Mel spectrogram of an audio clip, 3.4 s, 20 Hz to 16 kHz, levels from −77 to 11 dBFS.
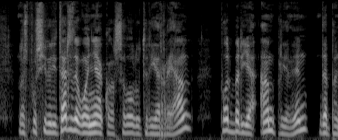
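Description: From start to finish the speech runs at the wrong sample rate: it plays about 1.45 times too fast and sits about 6.45 semitones high, which fits 22 kHz material played back at 32 kHz without conversion. Speed and pitch shift together, so voices sound hurried and squeaky.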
